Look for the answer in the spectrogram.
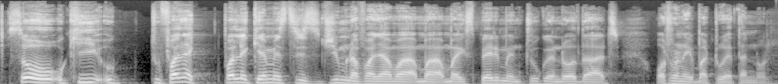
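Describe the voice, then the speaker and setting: Podcast host, kenyan man, 30s, rapid animated delivery, laughs a lot. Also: medium pitch. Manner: animated, laughs often, repeats himself when excited. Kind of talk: casual chat mixing English and Swahili.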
